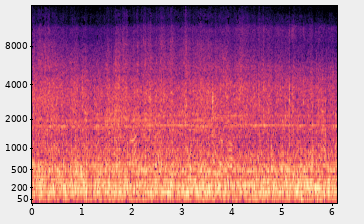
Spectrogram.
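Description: A shredder grinds and crunches metal scraps with a loud steady roar.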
